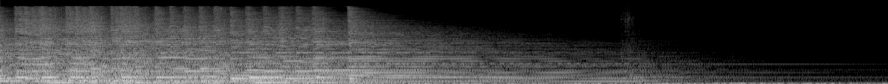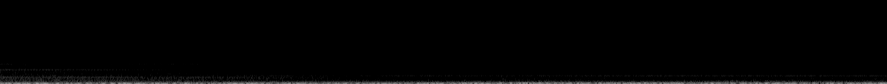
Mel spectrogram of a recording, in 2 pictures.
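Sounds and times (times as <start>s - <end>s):
classical prelude and fugue in D minor: 0.0s - 7.2s.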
